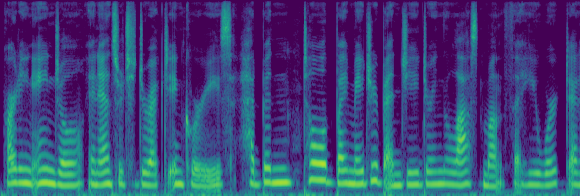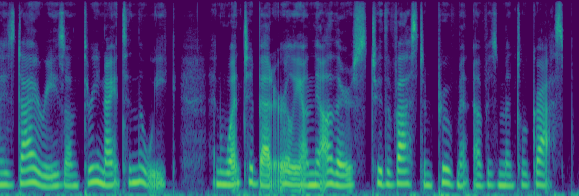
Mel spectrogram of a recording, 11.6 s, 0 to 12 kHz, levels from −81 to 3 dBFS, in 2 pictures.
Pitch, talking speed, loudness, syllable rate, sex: 210 Hz, 235 wpm, -18 LUFS, 5.7 syllables/s, female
